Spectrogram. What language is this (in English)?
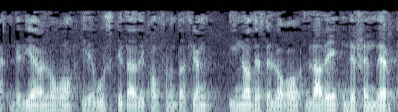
Spanish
